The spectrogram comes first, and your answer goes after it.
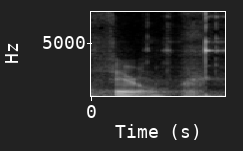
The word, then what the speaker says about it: ferrule: this piece is called it ferrule and it's spelled fer are you le for rule like John rules like lesser-known brother it's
